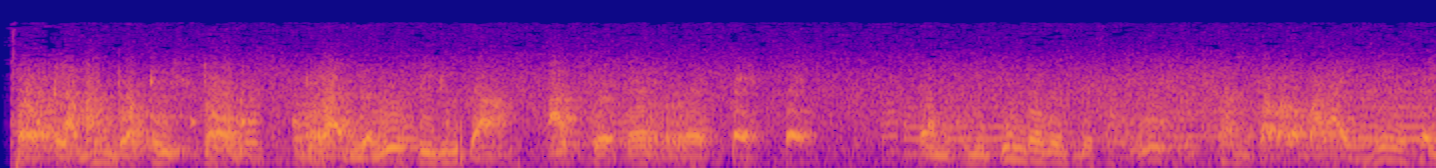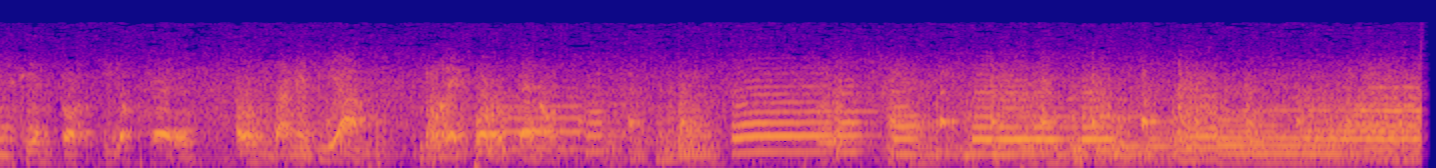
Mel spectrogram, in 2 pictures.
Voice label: 3250, Honduras; HRPC; R Luz y Vida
